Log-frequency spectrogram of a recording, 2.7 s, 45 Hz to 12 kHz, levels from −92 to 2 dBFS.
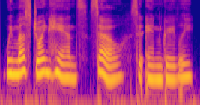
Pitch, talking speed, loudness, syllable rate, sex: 215 Hz, 155 wpm, -17 LUFS, 4.5 syllables/s, female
